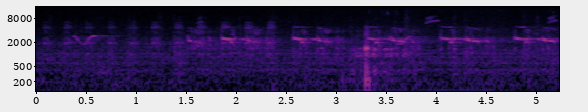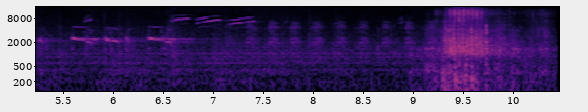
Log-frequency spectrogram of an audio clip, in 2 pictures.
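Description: Bird calling over and over: a short falling chirp about twice a second, with higher chirps around the middle, over a faint steady ticking. A short, loud rasping burst comes near the end.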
